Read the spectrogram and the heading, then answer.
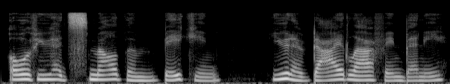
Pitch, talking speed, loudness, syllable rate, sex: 205 Hz, 160 wpm, -18 LUFS, 4.1 syllables/s, female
